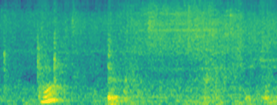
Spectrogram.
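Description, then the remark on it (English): A cream sherry sauce sizzles steadily in a pan as it is brought to a boil, while a utensil scrapes and stirs through it twice, with a brief murmured voice near the start. “And we're going to add some cream sherry. Mm. We're going to let this come to boil it.”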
